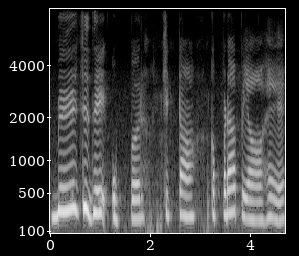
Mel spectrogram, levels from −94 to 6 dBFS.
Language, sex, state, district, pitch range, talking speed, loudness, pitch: Punjabi, female, Punjab, Kapurthala, 215-270 Hz, 90 wpm, -15 LUFS, 240 Hz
